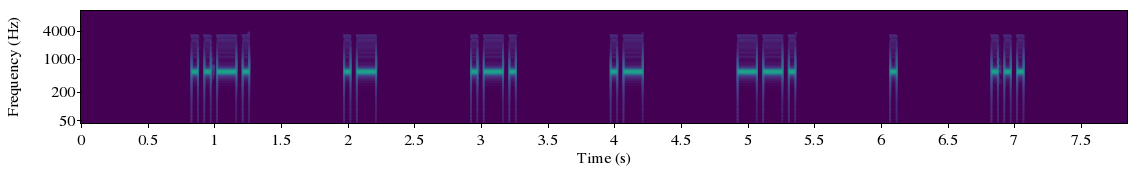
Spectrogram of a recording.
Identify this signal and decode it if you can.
Morse code, heard as a keyed tone, about 25 wpm, spaced as for 10 wpm, 550 Hz. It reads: FARAGES
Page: news-headlines-in-morse-code-at-10-wpm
